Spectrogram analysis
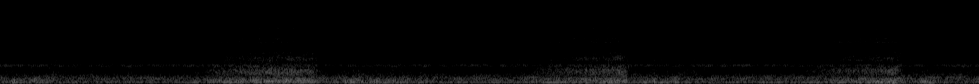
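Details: Sleeping person snoring softly and rhythmically, with a light whistling edge on each breath, about three breaths in ten seconds, over steady room hum.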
